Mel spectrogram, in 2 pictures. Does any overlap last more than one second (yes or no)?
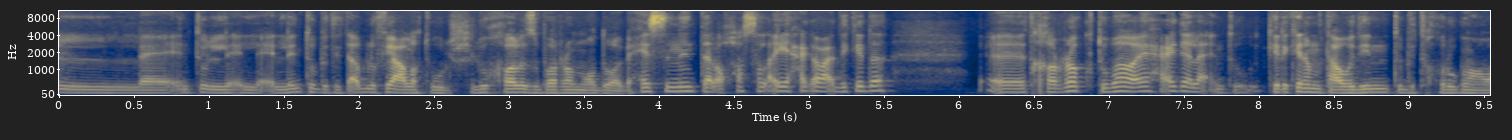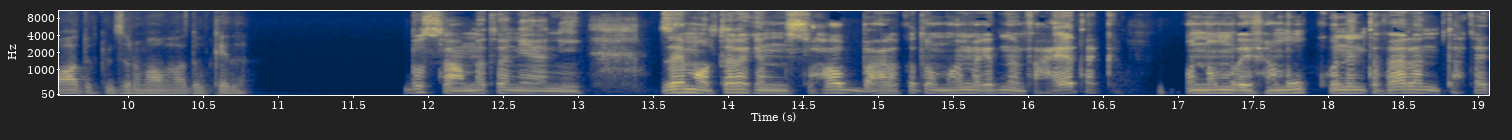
no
